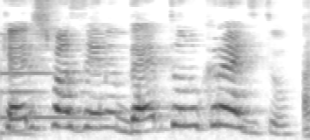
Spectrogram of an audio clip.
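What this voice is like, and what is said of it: Put-on Florianópolis Manezinho accent. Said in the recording (Portuguese): “Caímos no buraco do sotaque aqui do Manezinho, Santa Catarina.”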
